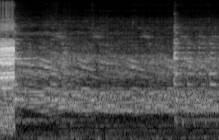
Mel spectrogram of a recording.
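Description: A quiz game buzzer sounds as a player buzzes in first, with a sharp, loud burst, then holds a steady, harsh, nasal buzz for over a second, with a brief blip near the end and no talking.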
